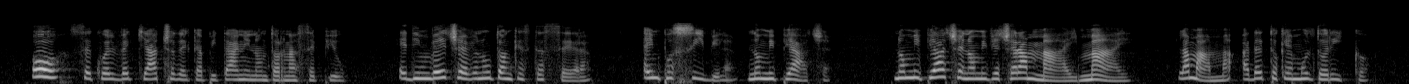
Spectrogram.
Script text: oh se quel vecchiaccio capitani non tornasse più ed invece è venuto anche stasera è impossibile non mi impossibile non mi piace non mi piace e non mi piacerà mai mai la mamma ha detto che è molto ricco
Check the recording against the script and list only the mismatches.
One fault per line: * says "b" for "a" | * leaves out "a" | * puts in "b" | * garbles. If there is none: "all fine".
* puts in "del"
* leaves out "impossibile non mi"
